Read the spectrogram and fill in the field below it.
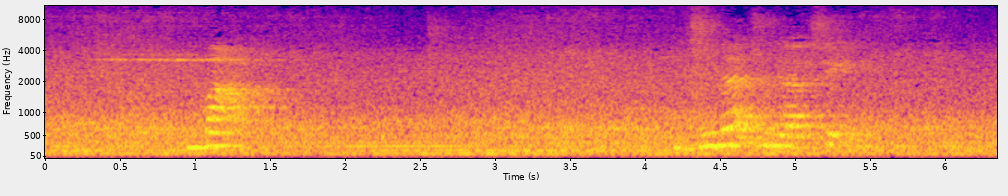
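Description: A woman speaks briefly and calmly.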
